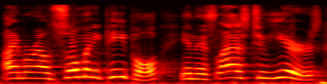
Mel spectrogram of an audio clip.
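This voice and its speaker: A man's voice: very high-pitched, animated, normal speed, darkish tone. A man in his forties preaching a sermon in an earnest, repetitive way, asking his listeners questions. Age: 40s. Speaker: pastor.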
